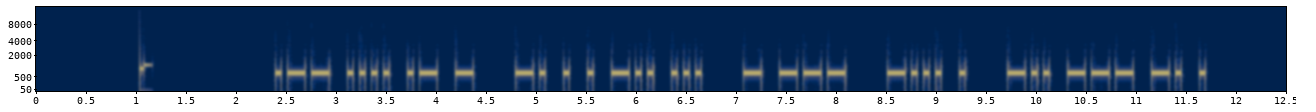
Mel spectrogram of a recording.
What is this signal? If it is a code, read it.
Morse code, heard as a keyed tone, about 20 wpm, 700 Hz. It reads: WHAT NEEDS TO BE DONE
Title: Sets of 5 Words Encore 20wpm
